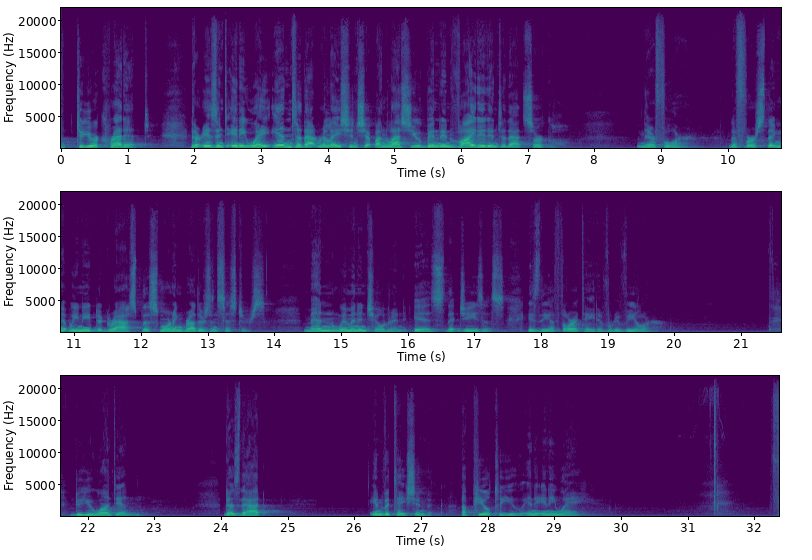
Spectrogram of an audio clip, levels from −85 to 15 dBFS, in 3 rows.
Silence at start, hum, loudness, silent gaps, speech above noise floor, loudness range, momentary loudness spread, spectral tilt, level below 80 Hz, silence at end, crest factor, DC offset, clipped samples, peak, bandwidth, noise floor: 0 s; none; -27 LUFS; none; 41 dB; 11 LU; 17 LU; -6 dB/octave; -70 dBFS; 0 s; 20 dB; under 0.1%; under 0.1%; -8 dBFS; over 20 kHz; -67 dBFS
